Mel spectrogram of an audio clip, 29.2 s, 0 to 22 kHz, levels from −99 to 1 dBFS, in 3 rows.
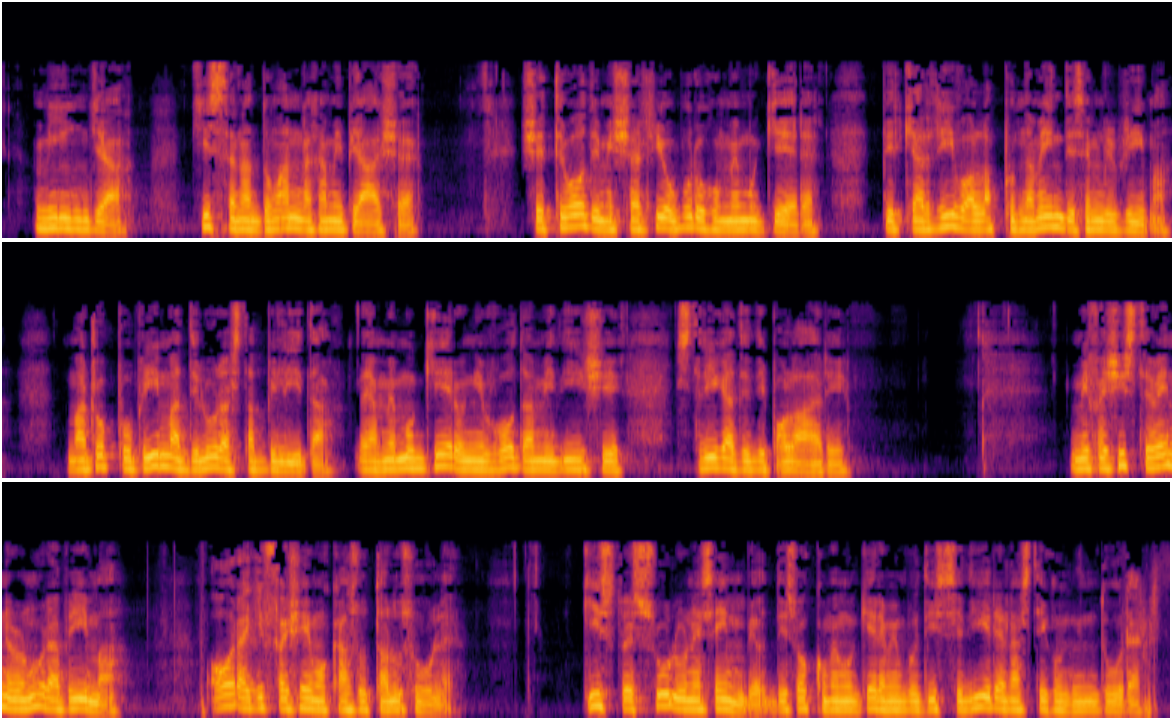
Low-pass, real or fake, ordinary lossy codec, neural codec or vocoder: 9.9 kHz; fake; MP3, 32 kbps; vocoder, 22.05 kHz, 80 mel bands, Vocos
